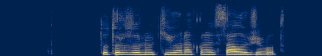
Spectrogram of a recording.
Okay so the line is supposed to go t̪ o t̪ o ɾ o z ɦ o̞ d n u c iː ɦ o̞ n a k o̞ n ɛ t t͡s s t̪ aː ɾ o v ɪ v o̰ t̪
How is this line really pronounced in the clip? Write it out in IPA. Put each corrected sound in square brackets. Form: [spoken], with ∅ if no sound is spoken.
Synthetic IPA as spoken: t̪ o t̪ o ɾ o z ɦ o̞ d n u c iː ɦ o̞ n a k o̞ n ɛ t t͡s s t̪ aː [l] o [ʒ] ɪ v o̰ t̪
